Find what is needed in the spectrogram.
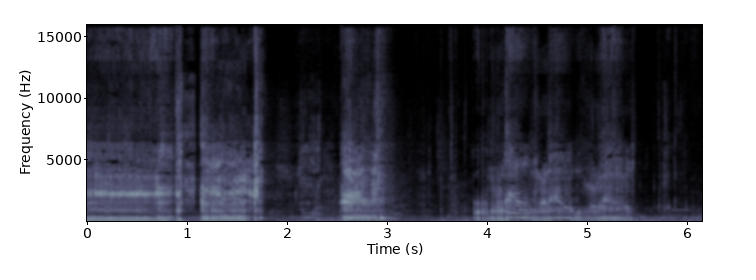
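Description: Small dog growling and grumbling in several wavering bursts with short pauses while it is roughly petted.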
